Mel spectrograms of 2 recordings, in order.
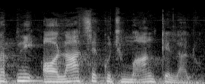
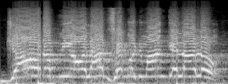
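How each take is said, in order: First: Said much softer and lower, almost to himself; hushed command. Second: Proclaimed command. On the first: Preacher quoting God sending souls to their children, hushed and solemn. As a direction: let it fall quietly, a solemn hush. God's words to the dead, first said. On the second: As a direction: throw it out to the whole hall. Same words repeated, now proclaimed. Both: Acted.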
